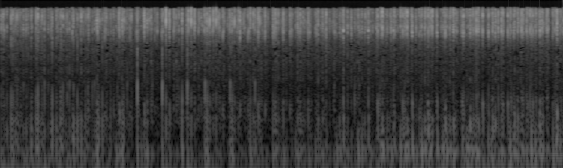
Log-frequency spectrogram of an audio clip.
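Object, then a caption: Leather belt strap. Fingertips scratch and rub along the surface of a tan-brown leather belt strap held in a curve. The result is a steady, dry scratching and rustling with quick, uneven strokes about three per second. Most of the sound sits low and muffled, with a faint bright hiss above it.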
